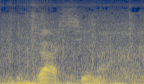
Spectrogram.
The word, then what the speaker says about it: Gassino: La pronuncia del paese cade su I. Gassino e non Gassino, come dicevo prima.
